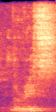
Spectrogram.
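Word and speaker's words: Leiris: Is it Michel Leris? Is that how you say it? Leris? You say that? Yes, okay.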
